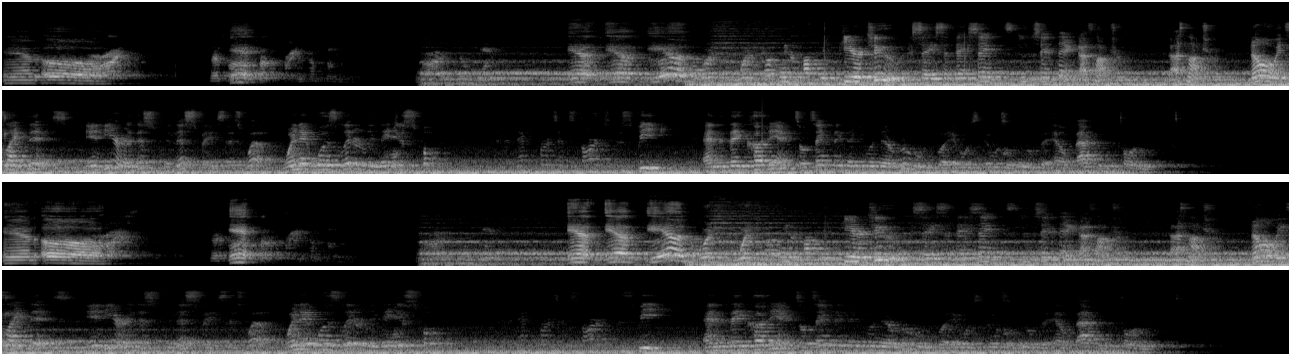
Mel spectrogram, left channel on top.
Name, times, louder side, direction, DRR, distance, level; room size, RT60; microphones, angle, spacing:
voice 1, 0.0-1.0 2.3-2.5 5.7-7.6, right 4 dB, 55° right, 6 dB, 0.4 m, -25 dB
voice 2, 0.8-1.2 2.1-3.0 4.1-4.9 16.7-16.8, left 4 dB, 50° left, 5 dB, 0.5 m, -38 dB
sound 1, 4.2-20.3 20.5-20.6 20.9-21.6, right 1 dB, 80° right, 1.0 m, -33 dB
voice 3, 6.1-7.0 7.6-8.1 8.4-11.3 11.7-16.9 17.8-19.4 19.9-24.6, left 2 dB, 85° left, 3 dB, 0.8 m, -28 dB
sound 2, 6.8-24.1, left 1 dB, 5° left, 0.5 m, -28 dB
3.6 x 2.5 x 4.0 m, 0.81 s
head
